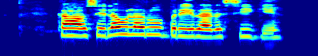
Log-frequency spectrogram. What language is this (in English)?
Pashto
